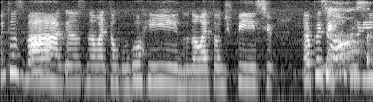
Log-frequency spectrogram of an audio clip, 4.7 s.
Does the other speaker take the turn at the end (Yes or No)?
Yes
